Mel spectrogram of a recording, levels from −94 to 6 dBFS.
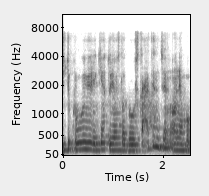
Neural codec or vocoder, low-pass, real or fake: codec, 16 kHz, 16 kbps, FreqCodec, smaller model; 7.2 kHz; fake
